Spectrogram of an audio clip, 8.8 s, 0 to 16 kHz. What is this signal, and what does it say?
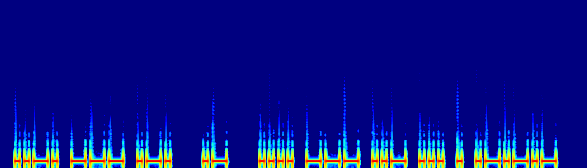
Morse code, heard as a keyed tone, about 17 wpm, 700 Hz. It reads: FOR A HOUSE.
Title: Sentences from Top 600 Words 17wpm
